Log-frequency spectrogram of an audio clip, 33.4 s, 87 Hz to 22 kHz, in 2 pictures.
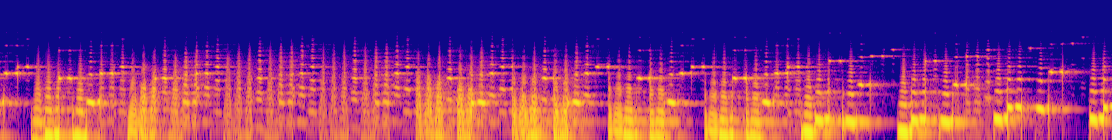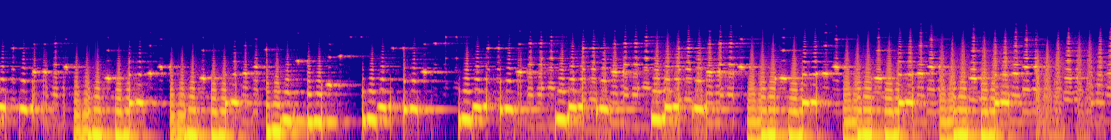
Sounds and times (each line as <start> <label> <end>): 0.0 Two VCOs and a moog filter clone being sequenced 33.3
